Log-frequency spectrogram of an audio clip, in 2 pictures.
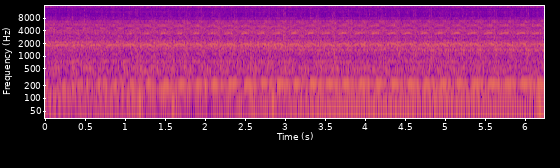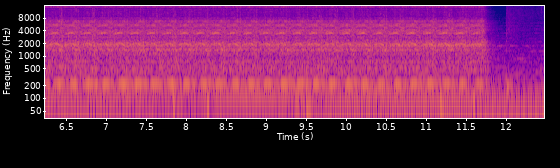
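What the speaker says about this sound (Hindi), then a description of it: "तो मैं पहले बटन की मदद से चला के देखता हूँ इसको किस तरीके से सिलाई होती है।" Electric sewing machine stitching cloth, a loud continuous rapid mechanical whirring and clatter running steadily for about twelve seconds before stopping abruptly.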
